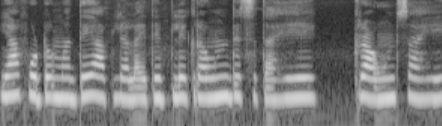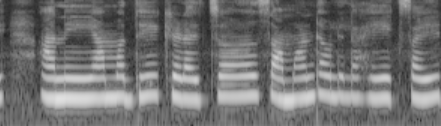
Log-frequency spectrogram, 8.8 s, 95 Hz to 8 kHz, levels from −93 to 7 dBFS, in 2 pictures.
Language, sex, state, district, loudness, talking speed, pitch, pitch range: Marathi, female, Maharashtra, Aurangabad, -16 LUFS, 135 wpm, 260 Hz, 255-275 Hz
